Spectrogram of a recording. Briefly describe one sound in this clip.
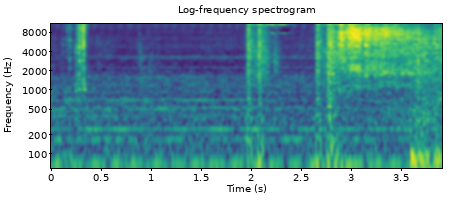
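A handgun fires several shots.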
